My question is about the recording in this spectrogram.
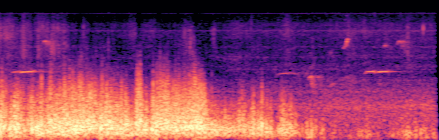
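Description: Wet window-washing applicator scrubbed back and forth over a glass pane, a dense rubbing that fades out after about two and a half seconds.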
